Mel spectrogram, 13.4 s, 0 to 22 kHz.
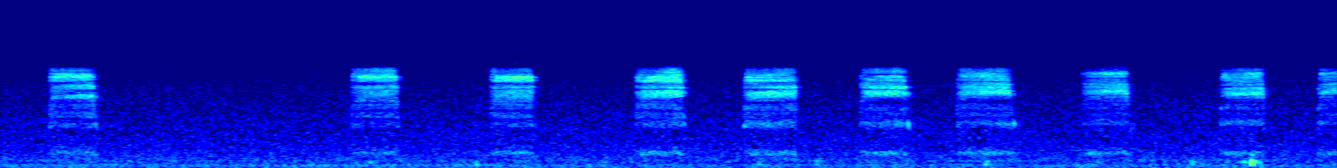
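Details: Owl recorded by a live nest camera at 2:51 AM, 2 April 2016, while one bird delivers a gopher to another; a long series of about ten harsh, breathy screeches at an irregular, quickening rhythm.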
